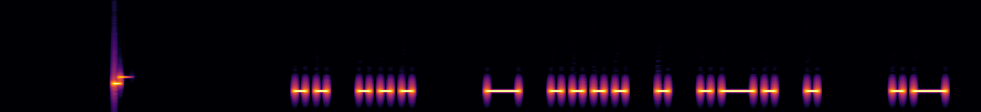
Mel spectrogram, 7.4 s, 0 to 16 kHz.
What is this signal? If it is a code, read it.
Morse code, heard as a keyed tone, about 15 wpm, 700 Hz. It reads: IS THERE A
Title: Sentences from Top 1000 Words - Review Part 6 - 15wpm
